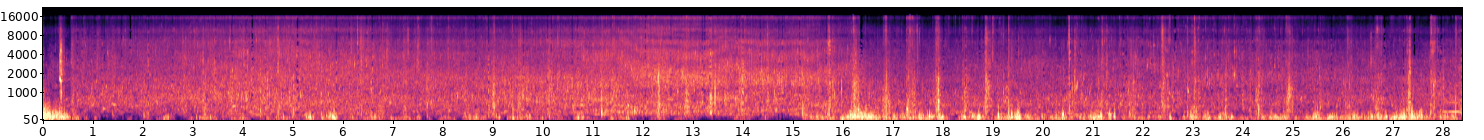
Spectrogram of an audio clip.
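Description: A shallow stream trickles and splashes over stones.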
